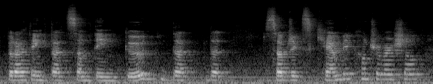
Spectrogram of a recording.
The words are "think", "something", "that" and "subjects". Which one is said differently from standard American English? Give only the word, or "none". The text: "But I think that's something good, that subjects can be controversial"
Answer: none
